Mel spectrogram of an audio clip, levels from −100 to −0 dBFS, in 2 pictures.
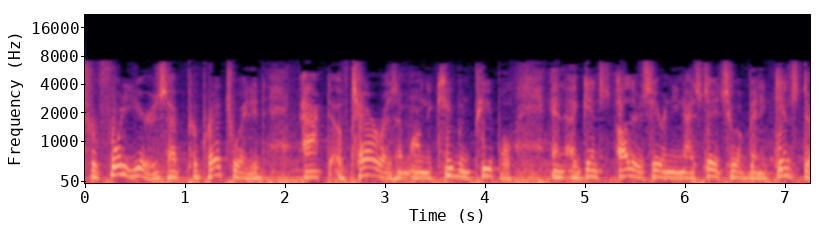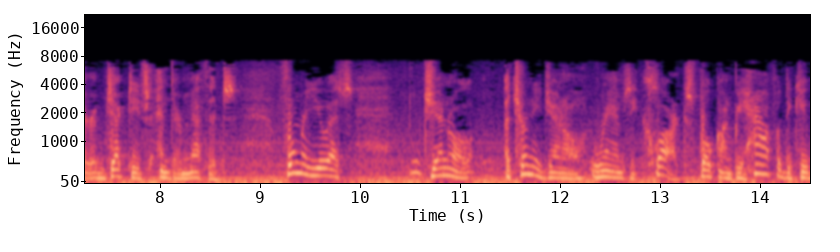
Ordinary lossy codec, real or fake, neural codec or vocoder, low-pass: MP3, 48 kbps; real; none; 7.2 kHz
